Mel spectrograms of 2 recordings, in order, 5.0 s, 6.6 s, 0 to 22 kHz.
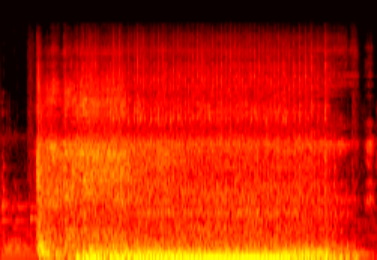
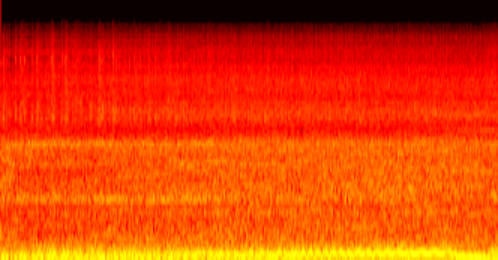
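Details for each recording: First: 1964 VW Beetle air-cooled engine stored 8–10 years: catches at once, runs rough a few seconds, then sags and dies as starting fluid burns off; fuel starvation, no fuel getting through until the carburetor was cleaned. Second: 1964 VW Beetle air-cooled engine stored 8–10 years, after cleaning the carburetor: low steady engine note with no misses or knocks; runs really well, normal running.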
